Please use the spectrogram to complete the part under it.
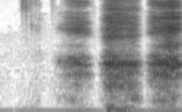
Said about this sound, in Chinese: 兰花仙子表面上无声动静，暗地里却不由喘息不止。可敌人已在眼前，又岂能示弱？就连喘气都不敢大声。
